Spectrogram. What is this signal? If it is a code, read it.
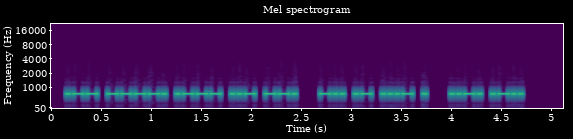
Morse code, heard as a keyed tone, about 36 wpm, 700 Hz. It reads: W9JUG DAVE FL
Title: K1USN SST QSO Practice - 35wpm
